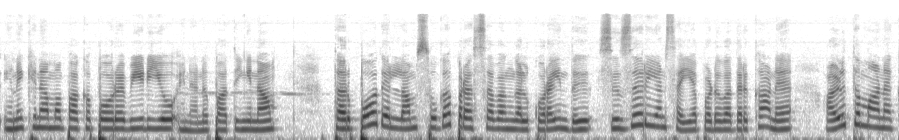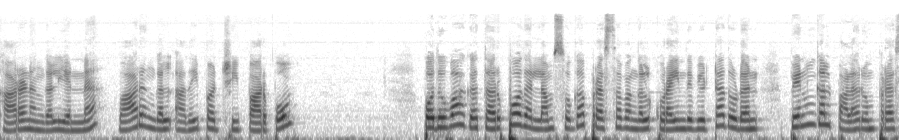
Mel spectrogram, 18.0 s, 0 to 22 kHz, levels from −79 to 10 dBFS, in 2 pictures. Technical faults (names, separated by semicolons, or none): none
